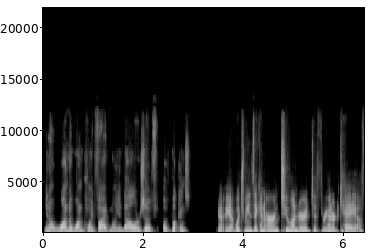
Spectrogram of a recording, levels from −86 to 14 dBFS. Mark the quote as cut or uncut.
uncut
